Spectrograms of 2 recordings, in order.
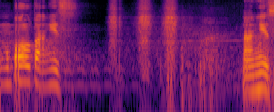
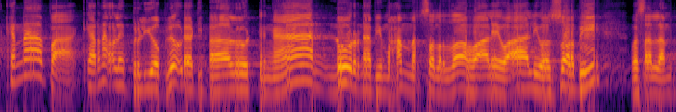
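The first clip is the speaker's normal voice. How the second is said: ordinary delivery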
